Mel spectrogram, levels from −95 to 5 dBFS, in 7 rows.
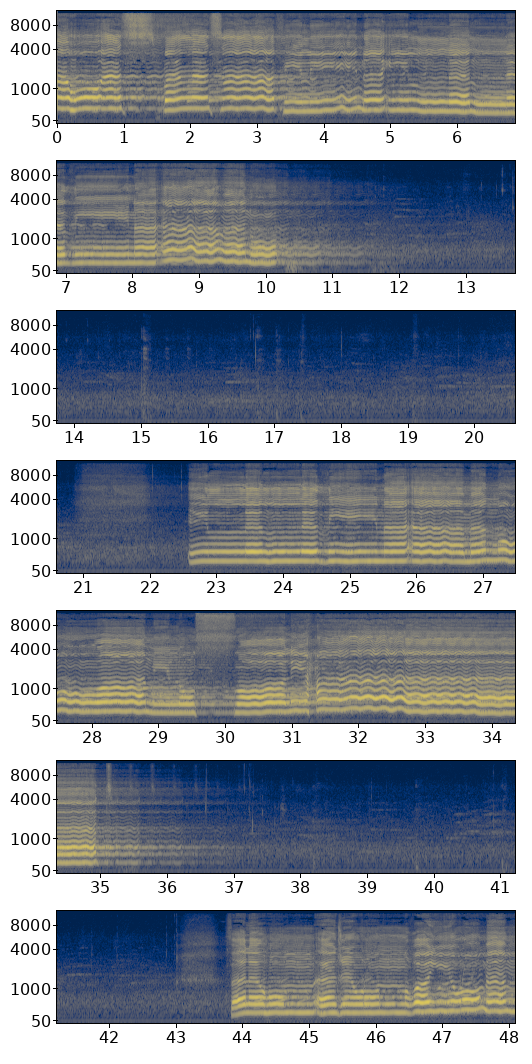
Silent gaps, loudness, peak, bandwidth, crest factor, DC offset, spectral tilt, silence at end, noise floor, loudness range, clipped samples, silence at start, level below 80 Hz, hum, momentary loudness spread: none; -17 LUFS; 0 dBFS; 11.5 kHz; 18 dB; under 0.1%; -2 dB/octave; 0 s; -58 dBFS; 8 LU; under 0.1%; 0 s; -66 dBFS; 50 Hz at -65 dBFS; 8 LU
